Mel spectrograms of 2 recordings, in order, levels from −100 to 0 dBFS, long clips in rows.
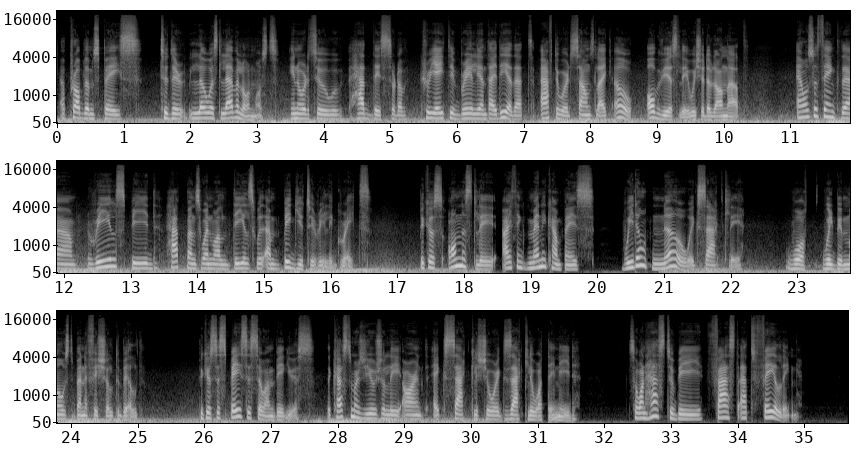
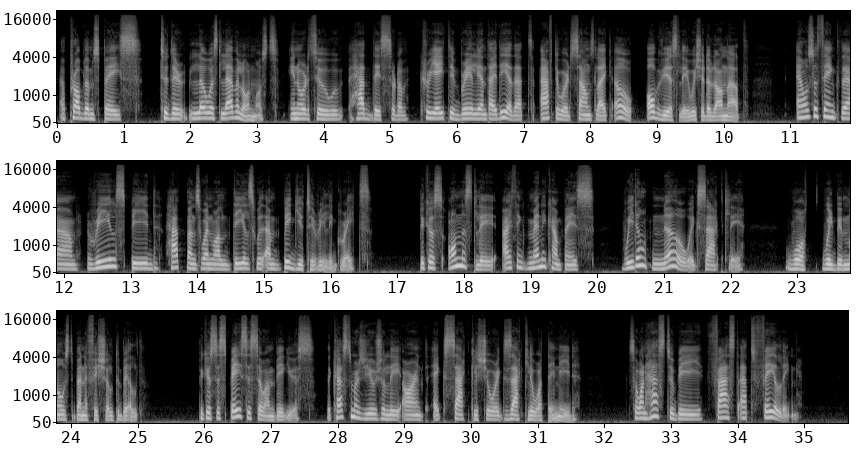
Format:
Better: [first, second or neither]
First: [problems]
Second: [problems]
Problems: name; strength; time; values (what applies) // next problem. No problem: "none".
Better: second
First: low rumble; faint; until 18 s and from 21 to 31 s; 25 dB below the speech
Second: none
